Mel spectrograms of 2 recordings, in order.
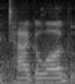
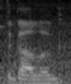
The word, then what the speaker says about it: Tagalog: Like, some people will say Tagalog. And I'm like, "No, it's the Galug."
